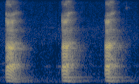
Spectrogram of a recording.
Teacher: Your tongue is not going down, it's not going up, right? It's almost central, mid-central, a little bit lower than the schwa. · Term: wedge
